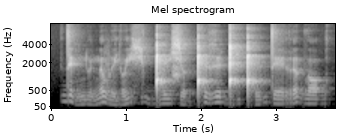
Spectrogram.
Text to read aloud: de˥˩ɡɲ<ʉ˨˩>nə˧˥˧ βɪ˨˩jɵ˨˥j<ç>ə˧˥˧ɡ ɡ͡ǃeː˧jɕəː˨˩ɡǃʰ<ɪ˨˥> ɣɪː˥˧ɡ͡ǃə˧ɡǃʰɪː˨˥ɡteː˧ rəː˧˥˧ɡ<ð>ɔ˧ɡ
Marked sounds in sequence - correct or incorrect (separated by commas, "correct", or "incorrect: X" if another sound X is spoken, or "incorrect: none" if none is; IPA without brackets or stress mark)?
correct, correct, incorrect: ɪ˥˧, correct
